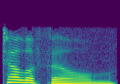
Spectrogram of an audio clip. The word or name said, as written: telefilm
